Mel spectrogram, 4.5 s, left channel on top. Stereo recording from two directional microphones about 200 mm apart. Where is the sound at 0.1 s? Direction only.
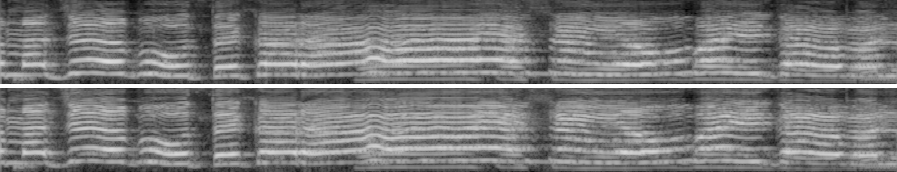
55° left (ahead or behind).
